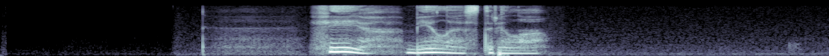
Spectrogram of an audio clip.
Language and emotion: Russian, sad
